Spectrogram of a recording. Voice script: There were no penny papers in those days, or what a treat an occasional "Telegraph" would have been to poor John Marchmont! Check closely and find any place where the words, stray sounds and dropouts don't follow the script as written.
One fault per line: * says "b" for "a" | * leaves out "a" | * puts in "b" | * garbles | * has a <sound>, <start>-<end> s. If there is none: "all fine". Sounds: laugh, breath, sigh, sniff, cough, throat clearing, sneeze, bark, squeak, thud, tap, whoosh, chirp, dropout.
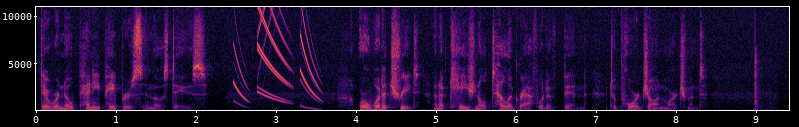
* has a chirp, 2.5-3.6 s
* has a tap, 9.0-9.2 s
